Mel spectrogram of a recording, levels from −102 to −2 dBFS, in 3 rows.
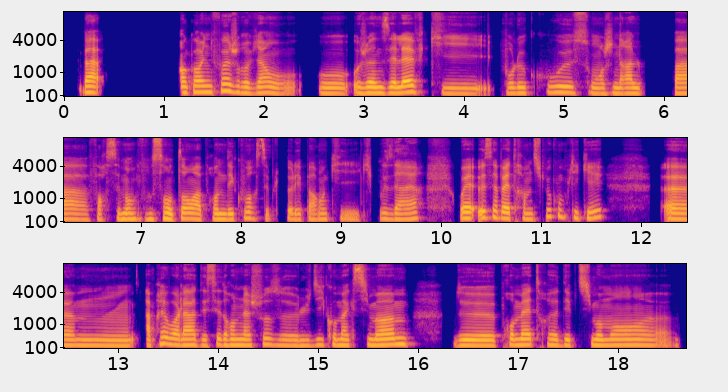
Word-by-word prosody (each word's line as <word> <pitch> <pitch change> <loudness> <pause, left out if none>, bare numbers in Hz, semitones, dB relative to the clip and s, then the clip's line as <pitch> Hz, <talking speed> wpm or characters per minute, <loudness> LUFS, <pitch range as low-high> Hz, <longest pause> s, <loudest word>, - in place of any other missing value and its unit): Bah, 190 -1 +5 0.8
encore 185 +2 +4
une 195 0 +2
fois 230 +3 +2
je 195 -3 0
reviens 175 +1 +1
aux 165 -3 -2 0.2
aux 165 -1 0
aux - - 0
jeunes 175 0 +4
élèves 190 +3 +6
qui, 160 -1 -5 0.2
pour 170 - -3
le 175 0 +2
coup, 185 +3 -3
eux, 185 -1 +3
sont 175 0 -7
en - - -2
général 165 0 0 0.3
pas 170 -1 +1
forcément 170 +2 -1
consentants 175 +1 +1
à 165 - +1
prendre 170 0 0
des 165 - +1
cours. 195 0 -4
C'est - - -6
plutôt - - -7
les 160 - -3
parents 165 +2 -4
qui 175 - -9
qui - - -17
poussent 175 -1 -6
derrière. 175 +2 -1 0.4
Ouais, 190 - +5
eux, - - +5
ça 215 0 -1
peut 195 - +5
être 180 -1 -2
un 170 - -2
petit 170 - -8
peu 235 - -3
compliqué. 220 -3 -4 0.6
Hem, 165 -2 +1
après 175 +5 0
voilà, 175 -2 +4
d'essayer 165 +2 -3
de - - +2
rendre 175 0 +2
la 170 0 +2
chose, 170 +1 -4
heu, 160 -1 -2
ludique 160 +2 -5
au - - +1
maximum, 175 +3 +3 0.4
de 160 -1 +3
promettre, 180 0 +1
heu, - - +1
des 165 +1 -1
petits 165 - -7
moments, 170 0 +2 0.2
heu, - - -16
170 Hz, 200 wpm, -23 LUFS, 165-185 Hz, 0.8 s, élèves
